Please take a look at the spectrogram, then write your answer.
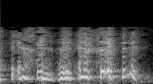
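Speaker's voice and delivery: a short, high burst of laughter; real laugh. Real, not acted. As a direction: laugh at your own joke. Laughs at own joke.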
